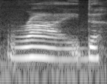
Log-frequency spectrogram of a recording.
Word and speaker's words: ride: our word wall and that word is ride notice the eye is long because of that silent e the Bible told us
